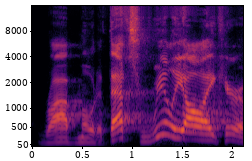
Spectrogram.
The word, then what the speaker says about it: RobMotive: Okay, it's said just like it's spelled, RobMotive.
